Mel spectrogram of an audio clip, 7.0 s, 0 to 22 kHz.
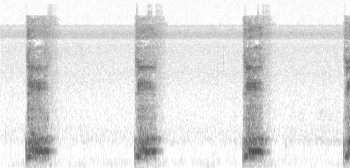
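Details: Dog coughing, June 2017: three separate harsh, honking coughs, each about half a second, spaced a couple of seconds apart.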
